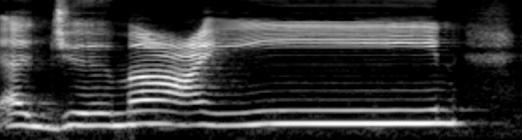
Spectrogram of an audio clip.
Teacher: جیم ساکن ہے، جیم کے اوپر ہم نے قلقلہ ادا کرنا ہے.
